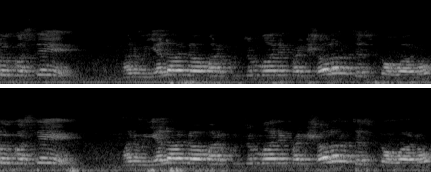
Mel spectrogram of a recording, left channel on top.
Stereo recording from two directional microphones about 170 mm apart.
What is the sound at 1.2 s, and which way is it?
A man's voice, 30° right (ahead or behind).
